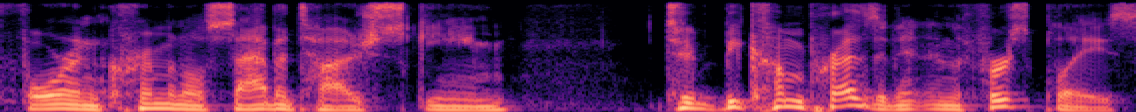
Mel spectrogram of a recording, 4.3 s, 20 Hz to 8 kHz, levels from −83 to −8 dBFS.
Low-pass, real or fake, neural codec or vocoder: 7.2 kHz; real; none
